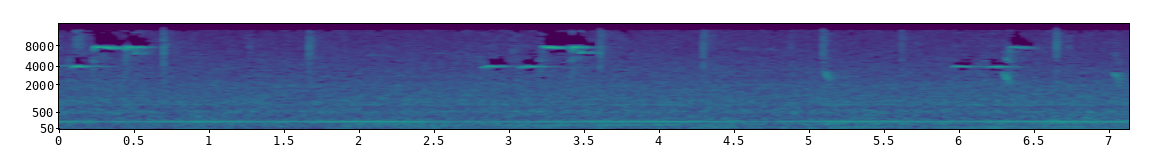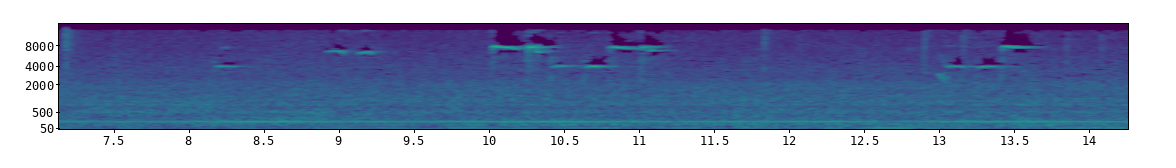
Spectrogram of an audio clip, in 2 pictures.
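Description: Short, high bird chirps every couple of seconds, several in quick pairs, over a steady low hum.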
